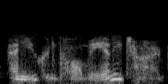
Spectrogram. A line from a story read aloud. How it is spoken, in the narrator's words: she purred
